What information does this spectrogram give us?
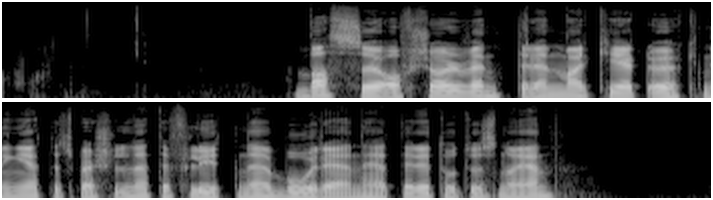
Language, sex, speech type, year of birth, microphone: Norwegian, male, read, 1986, Shure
